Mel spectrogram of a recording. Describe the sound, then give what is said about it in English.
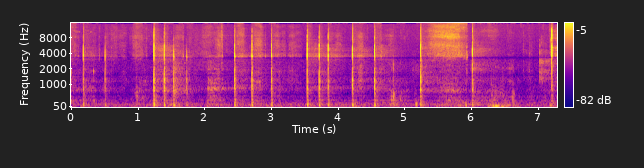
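Handwriting as a general procedure is written down: many sharp, irregular taps and short scratches from the writing tool, moderately loud and alone, with no voices. “So I will write down the general procedure, but in this example, the problem is the following.”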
